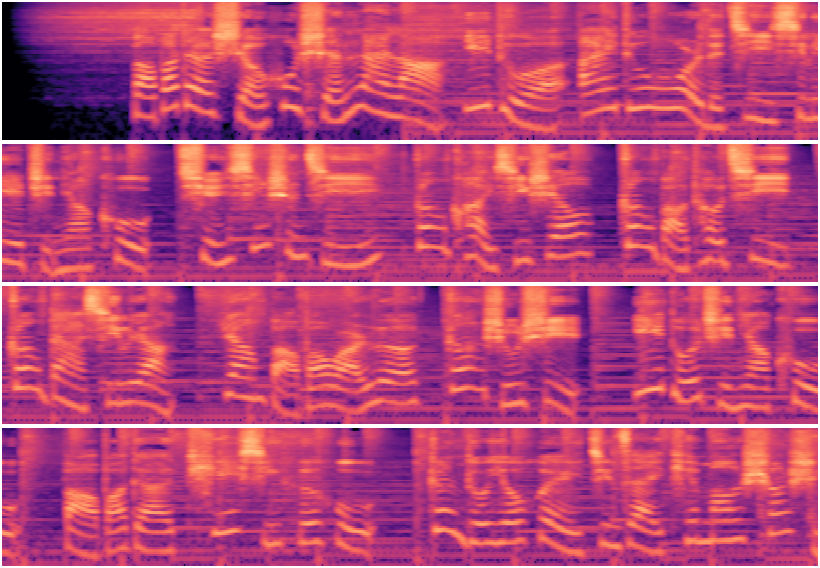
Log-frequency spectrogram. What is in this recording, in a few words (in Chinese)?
品质广告 纸尿裤母婴 女 活泼轻快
